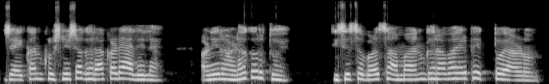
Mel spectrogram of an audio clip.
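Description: A woman's voice: on the high side, steady tone, brisk, fairly bright tone, dry recording, close to an everyday voice. A woman voicing a young male henchman reporting hurriedly in a retold TV drama.

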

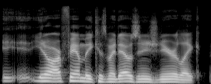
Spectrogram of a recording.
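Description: A man's voice: medium pitch, rapid-fire, clean tone, no room sound. Dry-humored man in a podcast studio. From California. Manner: dry, thoughtful, frequent restarts. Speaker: guest film director. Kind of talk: casual interview. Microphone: studio mic on boom arm.

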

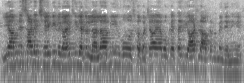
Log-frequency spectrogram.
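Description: A man, walking a used-car lot and pitching cars in a steady, repetitive salesman patter. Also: fairly quick. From Pakistan. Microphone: handheld phone camera. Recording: noisy outdoor lot.

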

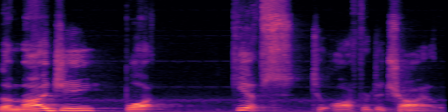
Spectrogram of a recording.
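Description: A man whose native tongue is Chinese addresses a church sanctuary slowly, reading announcements and leading the call to worship while a crowd murmurs in the background. His expressive voice sits a bit high, and he's friendly and relaxed, adding small asides.

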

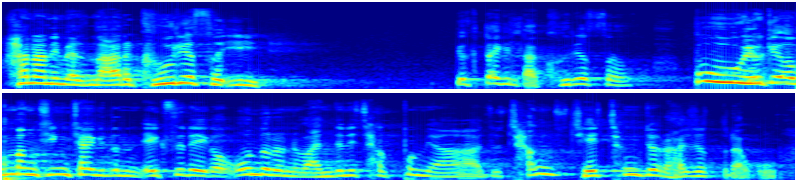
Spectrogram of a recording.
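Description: An older woman missionary tells her testimony to a church in quick, animated bursts and acts out the voices of others. Her words ring out with a long reverb in a large hall. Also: a little high, husky. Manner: animated storytelling, acting out voices. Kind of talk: preaching a personal testimony.

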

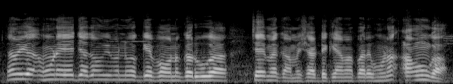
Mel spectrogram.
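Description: A young man with a Punjabi accent talks earnestly in a casual street chat, explaining at length. His voice sits fairly high and sounds bright and forward, with traffic noise behind. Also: steady tone, fast talker. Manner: earnest, explanatory, addresses friends as brother. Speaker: interviewee. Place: outdoors on a street.

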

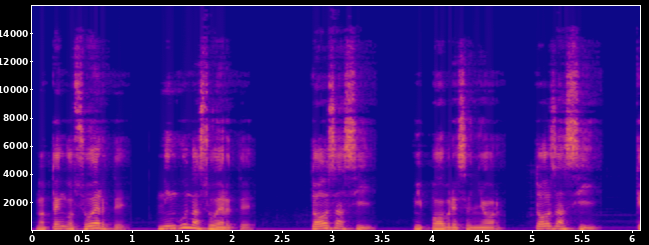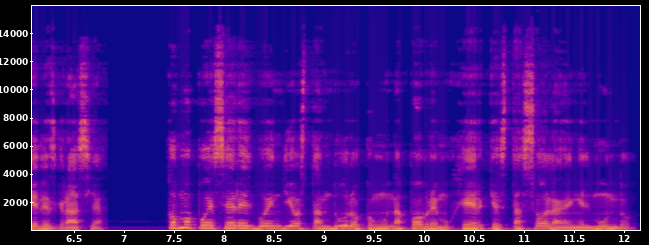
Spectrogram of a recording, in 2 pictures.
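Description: A man's voice: medium pitch, expressive, measured pace, faint music behind. A man with a Latin American Spanish accent voicing a bitter, hypocritical peasant woman in her forties, whining and shrieking in an audio horror story. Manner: whining then shrieking with rage.

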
